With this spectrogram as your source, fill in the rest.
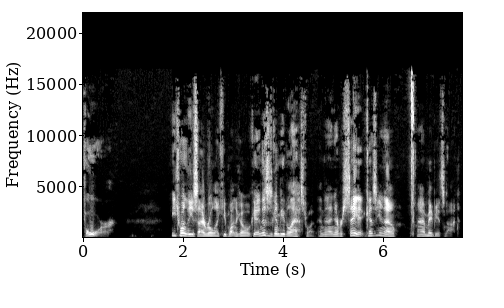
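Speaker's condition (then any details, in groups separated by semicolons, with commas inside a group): Cleft lip and palate; series of plastic surgeries for repair, skull bone chips grafted to reconstruct nose around age 12; nose still slightly crooked, large dent in skull at graft site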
